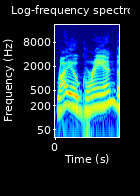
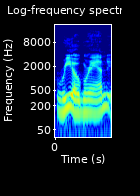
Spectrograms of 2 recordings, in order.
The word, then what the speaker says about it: Rio Grande: So Midway is the 1, Point Park is the 2, Indiana Southeast the 3, Indiana Kokomo the 4, Rio Grande the 5, or where I'm from, Rio Grande is the 5 seed.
